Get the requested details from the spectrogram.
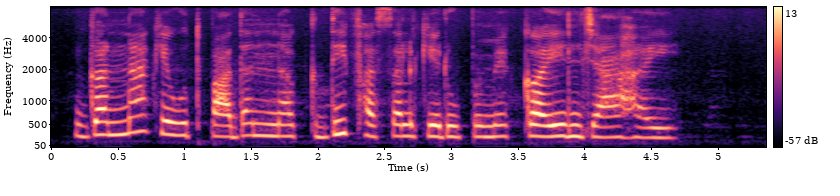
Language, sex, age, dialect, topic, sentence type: Magahi, female, 18-24, Western, agriculture, statement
